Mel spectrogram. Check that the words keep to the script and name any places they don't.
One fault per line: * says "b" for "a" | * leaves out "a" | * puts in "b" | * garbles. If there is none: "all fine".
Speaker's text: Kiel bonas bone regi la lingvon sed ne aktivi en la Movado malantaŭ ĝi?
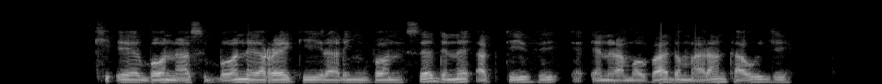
all fine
